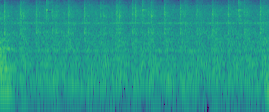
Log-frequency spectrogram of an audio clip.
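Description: Janome sewing machine running steadily at reduced speed, its needle sewing a feather stitch across two fabric edges.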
